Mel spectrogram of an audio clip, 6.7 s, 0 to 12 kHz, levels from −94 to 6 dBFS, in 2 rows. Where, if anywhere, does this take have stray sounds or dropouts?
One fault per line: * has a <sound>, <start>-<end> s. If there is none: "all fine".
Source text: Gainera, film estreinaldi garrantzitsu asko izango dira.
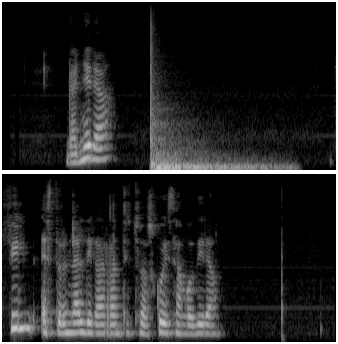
* has a thud, 1.5-3.0 s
